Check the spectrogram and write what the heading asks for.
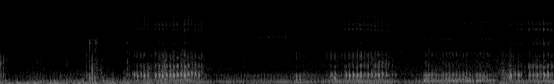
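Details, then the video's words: A house cat purrs contentedly under human stroking: a soft, low, vibrating purr rising and falling with each breath, accompanied by light rubbing sounds of a hand on fur. "Stroking & Purring"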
